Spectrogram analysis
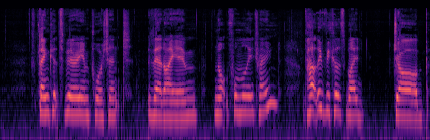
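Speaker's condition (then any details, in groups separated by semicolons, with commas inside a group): Cerebral palsy; presses really hard when writing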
